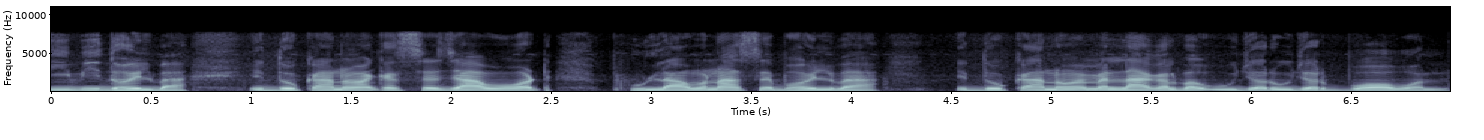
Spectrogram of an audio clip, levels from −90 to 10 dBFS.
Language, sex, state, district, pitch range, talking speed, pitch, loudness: Bhojpuri, male, Bihar, Muzaffarpur, 145-160 Hz, 165 wpm, 150 Hz, -17 LUFS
